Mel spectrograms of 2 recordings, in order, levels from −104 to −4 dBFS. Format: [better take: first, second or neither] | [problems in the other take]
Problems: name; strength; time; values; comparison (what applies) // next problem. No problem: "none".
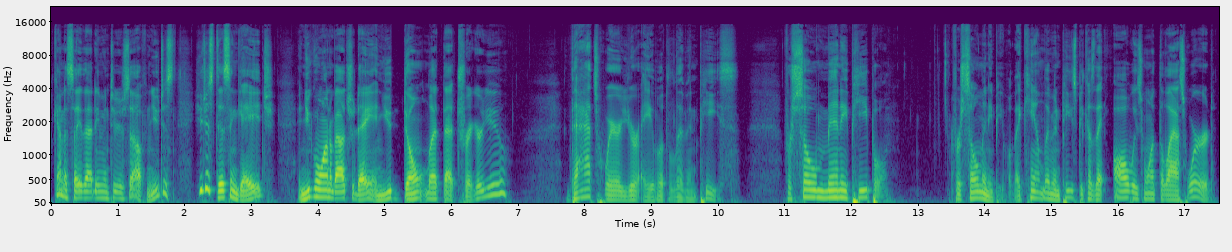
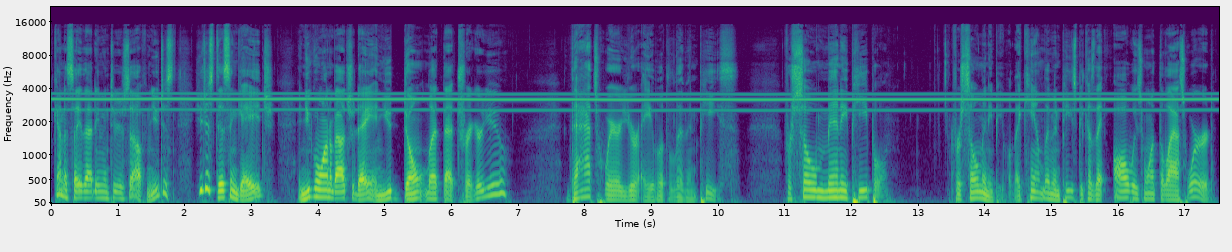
first | high-pitched whine; loud; throughout; 3 kHz, 9 dB below the speech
